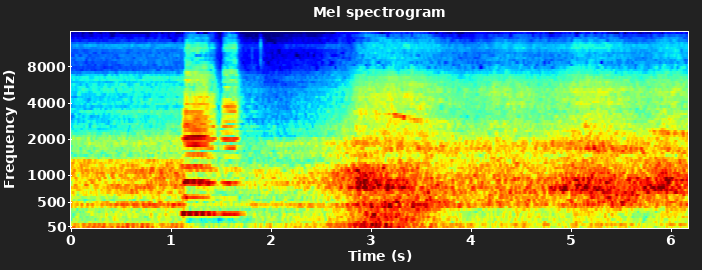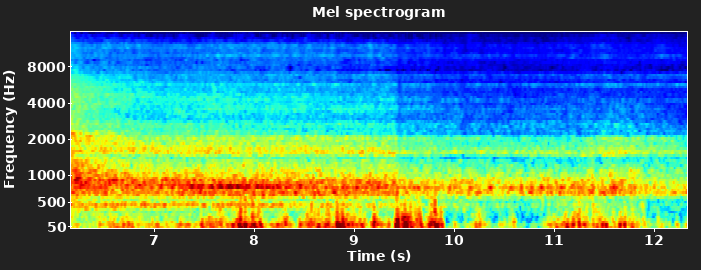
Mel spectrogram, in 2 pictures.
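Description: Locomotive-hauled passenger train passing through the station. It opens with a short horn blast of about half a second, about a second in. Then comes the loud rush of the locomotive and coaches going by, with the wheels clattering over the rail joints as the rear coaches pass and the sound fades.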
